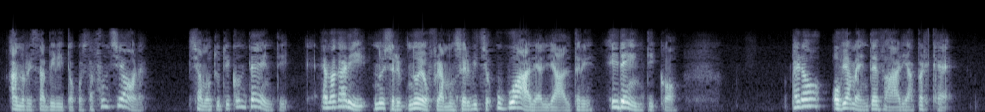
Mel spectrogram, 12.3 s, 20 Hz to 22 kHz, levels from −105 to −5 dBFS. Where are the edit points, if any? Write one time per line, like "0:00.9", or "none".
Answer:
0:04.0
0:07.5
0:10.3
